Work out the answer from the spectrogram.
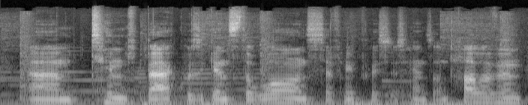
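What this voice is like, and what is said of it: Reading aloud very fast. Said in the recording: “I'm reading it really fast”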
